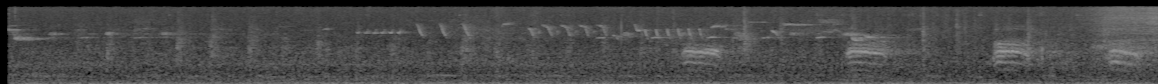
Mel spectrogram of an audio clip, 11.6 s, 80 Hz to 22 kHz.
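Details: Canada geese on the banks of the Marne at Saint-Maur-des-Fossés, France, in April 2019: a few short harmonic honks toward the end, with high thin chirps of small birds and a steady low rumble underneath.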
